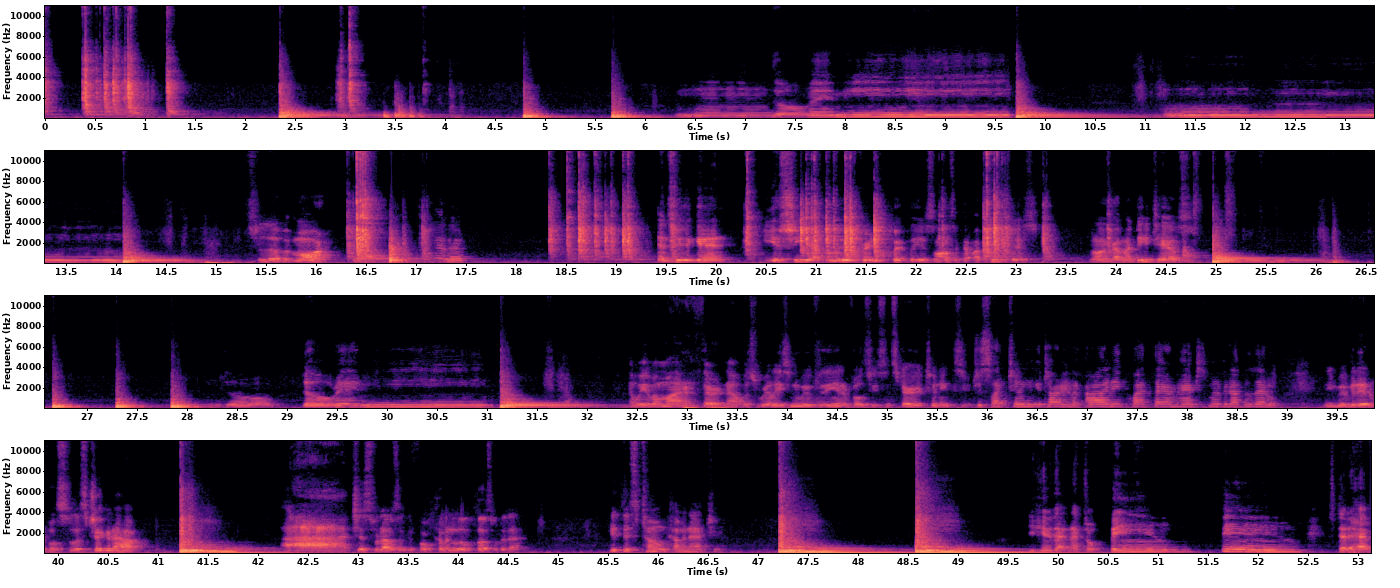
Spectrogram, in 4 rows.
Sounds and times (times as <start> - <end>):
Inside, small room: 0.0 - 53.1.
